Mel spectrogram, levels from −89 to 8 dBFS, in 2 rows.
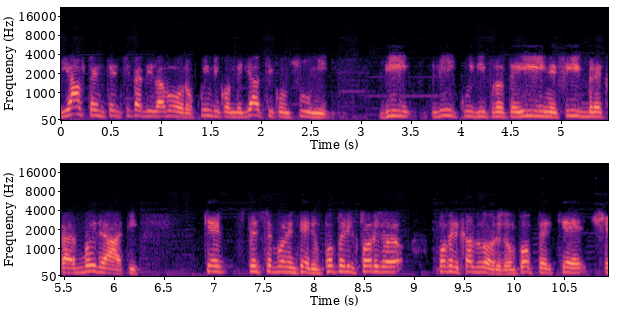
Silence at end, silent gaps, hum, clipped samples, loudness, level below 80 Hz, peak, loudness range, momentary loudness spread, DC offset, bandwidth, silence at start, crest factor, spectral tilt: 0 s; none; none; under 0.1%; -22 LUFS; -62 dBFS; -4 dBFS; 3 LU; 9 LU; under 0.1%; 5.8 kHz; 0 s; 16 dB; -9 dB/octave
